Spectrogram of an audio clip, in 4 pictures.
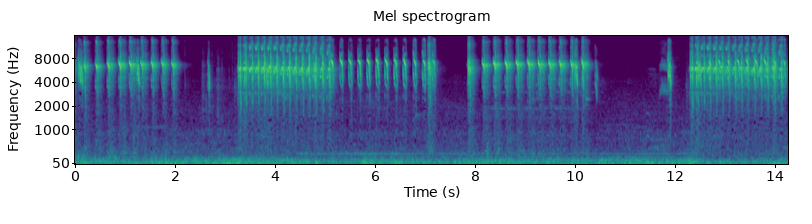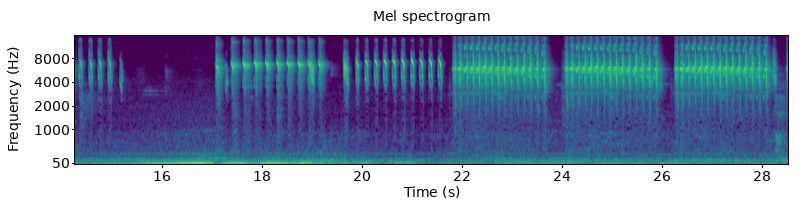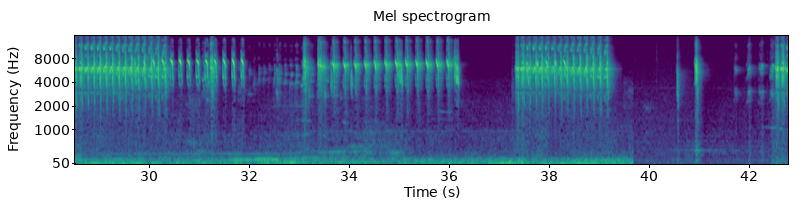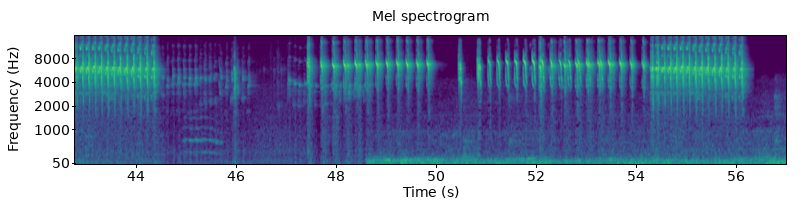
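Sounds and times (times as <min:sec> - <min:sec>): birds trilling chirps: 0:00.0 - 0:36.6, 0:37.2 - 0:56.4.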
